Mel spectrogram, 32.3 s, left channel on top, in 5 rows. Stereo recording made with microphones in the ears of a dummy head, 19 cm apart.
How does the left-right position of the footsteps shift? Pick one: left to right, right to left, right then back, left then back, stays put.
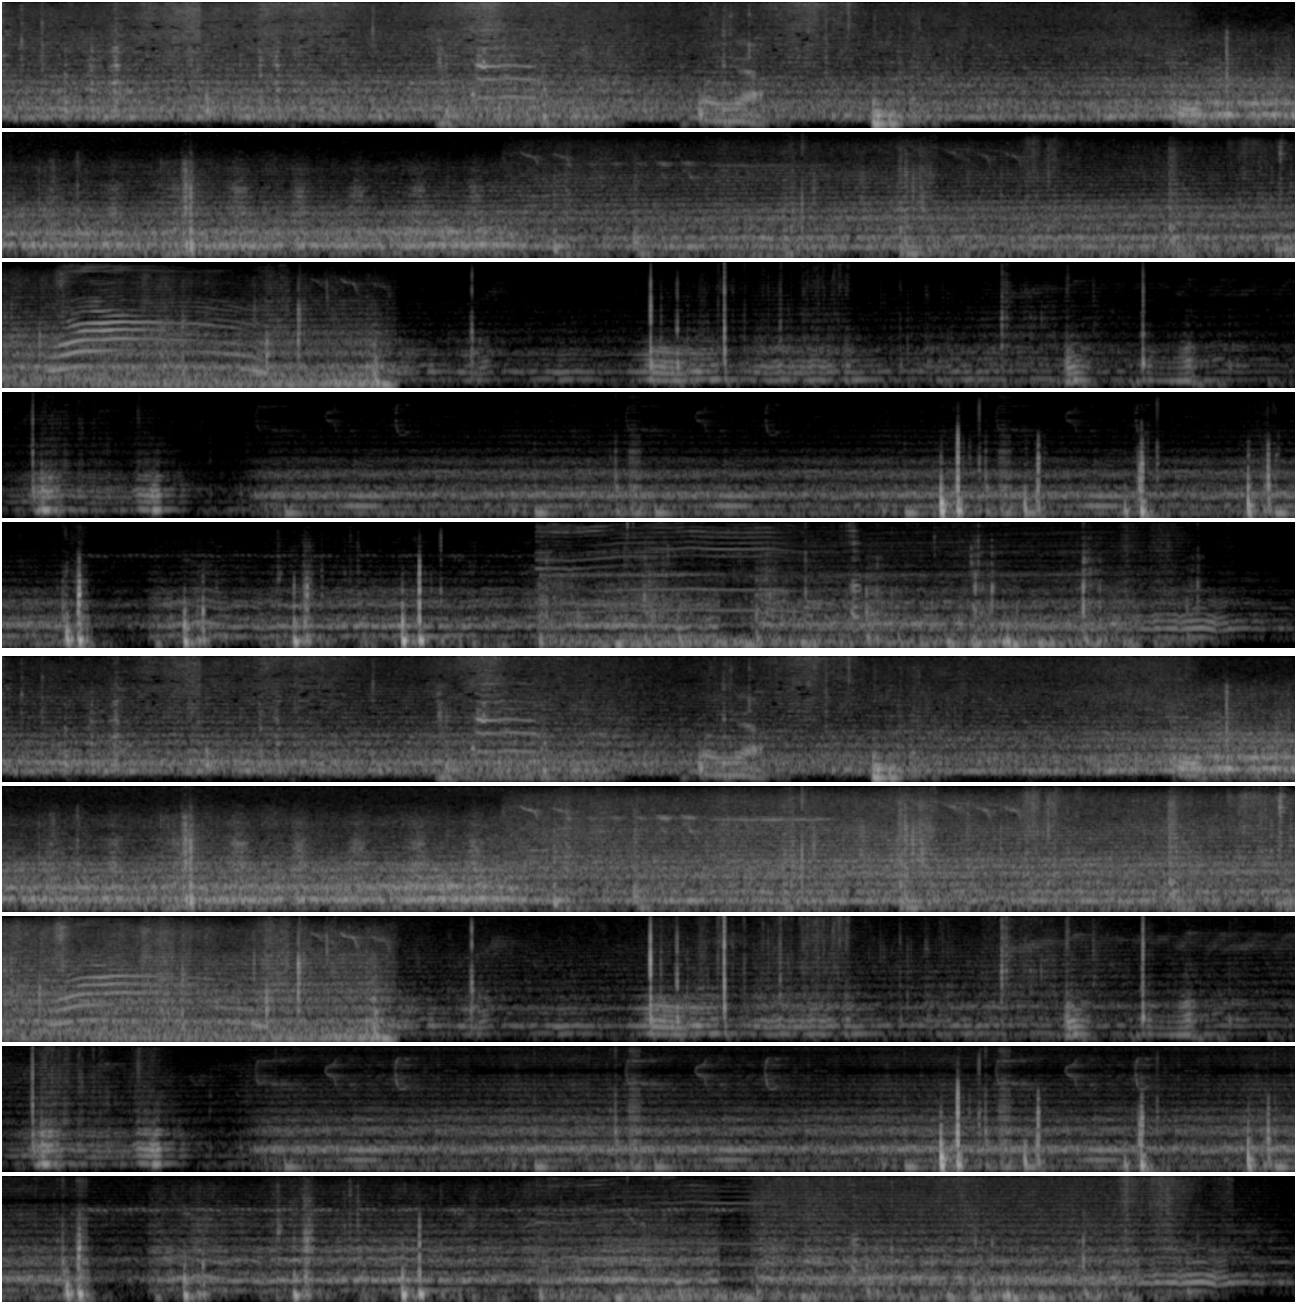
right to left.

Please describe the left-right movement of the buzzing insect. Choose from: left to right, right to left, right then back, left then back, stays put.
left to right.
